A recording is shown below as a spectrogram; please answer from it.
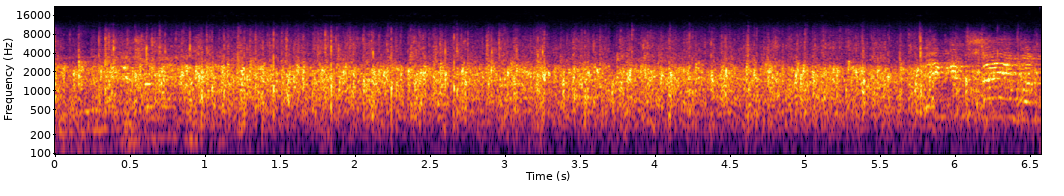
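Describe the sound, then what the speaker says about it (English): Audience applause at a 1996 Hall of Fame induction, a sustained crowd clapping in a thick, even wash from start to finish, with some voices mixed in under the clapping. "I think you owe yourselves a round of applause."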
